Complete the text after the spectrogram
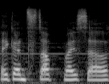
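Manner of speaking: normal talking voice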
